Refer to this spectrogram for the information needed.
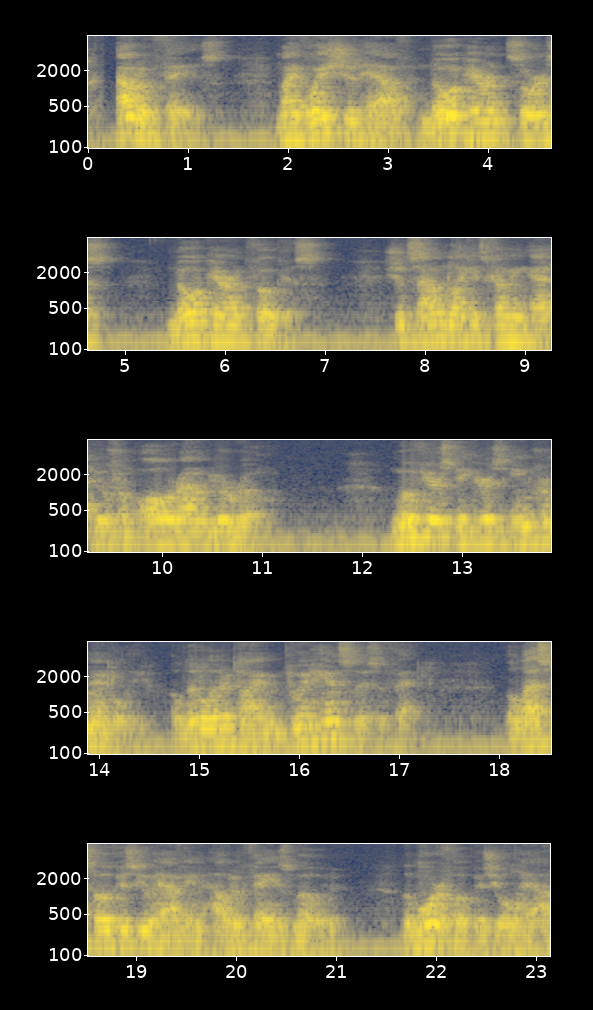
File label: Voice Out-Of-Phase; Test Burn-In CD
